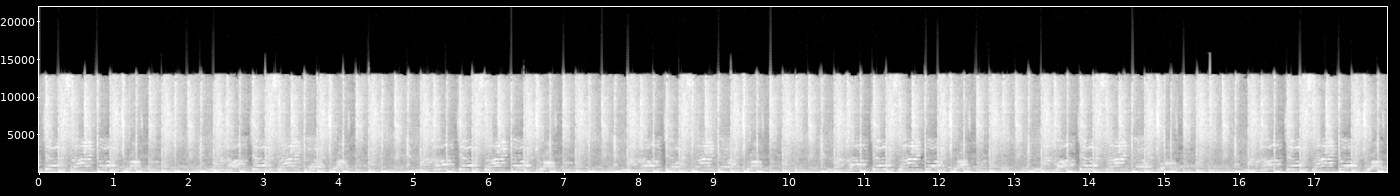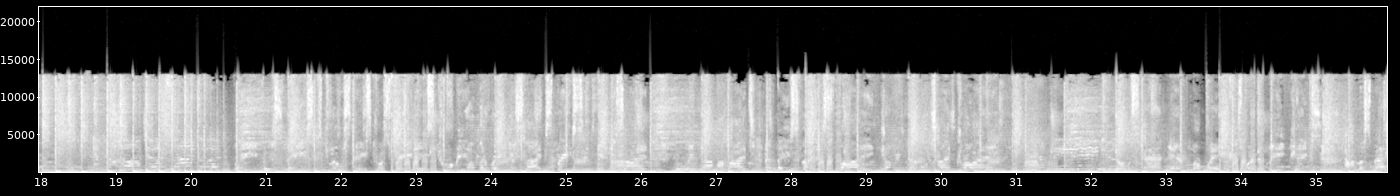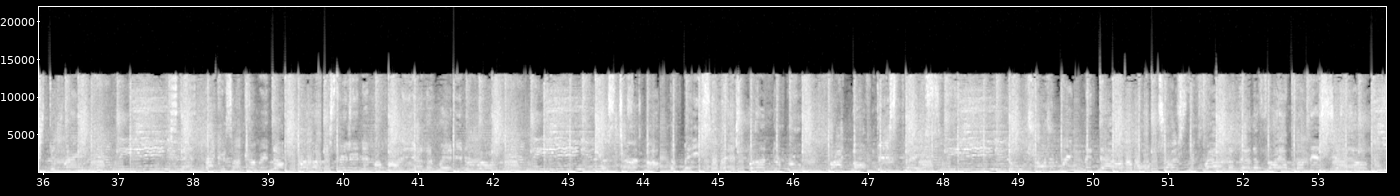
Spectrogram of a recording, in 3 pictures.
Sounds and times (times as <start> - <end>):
Music: 0.0 - 53.9.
